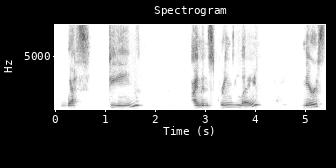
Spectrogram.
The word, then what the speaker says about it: Wesdyne: down so I'll start my name is is pronounced West Dean I'm in Spring Lake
